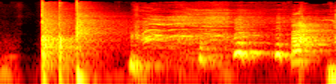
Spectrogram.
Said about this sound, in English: Big clap real quick just so we can sync up all the mics.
